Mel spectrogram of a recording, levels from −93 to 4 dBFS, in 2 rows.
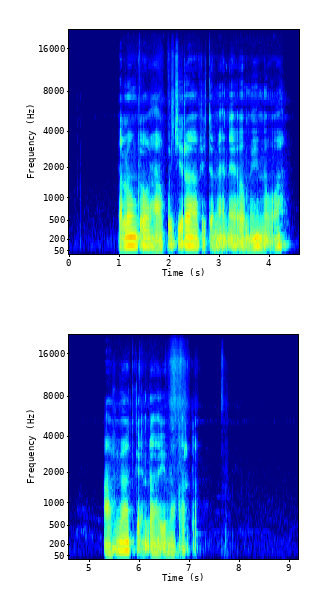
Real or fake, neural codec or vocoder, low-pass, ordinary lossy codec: fake; vocoder, 44.1 kHz, 128 mel bands every 256 samples, BigVGAN v2; none; none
